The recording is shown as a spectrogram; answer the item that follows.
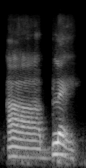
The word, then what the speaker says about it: hablé: It's hablé. You hear the accent on the E.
